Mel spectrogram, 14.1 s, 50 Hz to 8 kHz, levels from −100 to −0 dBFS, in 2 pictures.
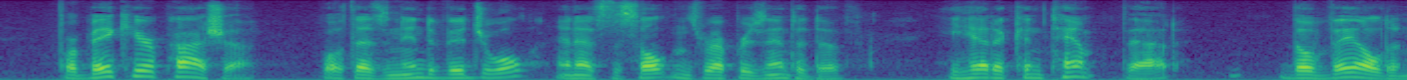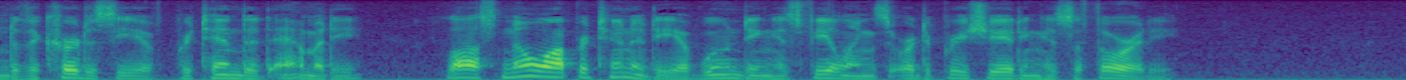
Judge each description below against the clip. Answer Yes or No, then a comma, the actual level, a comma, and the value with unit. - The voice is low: Yes, low, 130 Hz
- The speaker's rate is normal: Yes, average, 155 wpm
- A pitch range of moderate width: Yes, average, 4.8 semitones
